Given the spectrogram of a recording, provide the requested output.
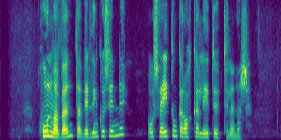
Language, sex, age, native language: Icelandic, female, 30-39, Icelandic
